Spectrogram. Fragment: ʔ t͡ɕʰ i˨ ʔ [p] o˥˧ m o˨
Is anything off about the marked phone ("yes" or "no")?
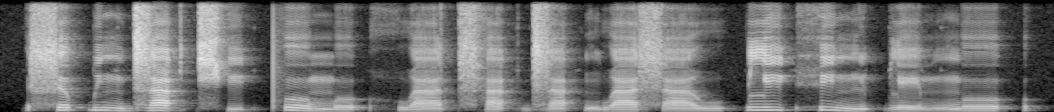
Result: yes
